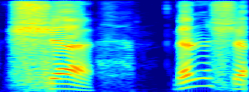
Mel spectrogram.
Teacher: makhrajnya dari tengah lidah Sya dan Sya memiliki sifat namanya tafasi tafasi itu yaitu menyebarnya suara di mulut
